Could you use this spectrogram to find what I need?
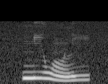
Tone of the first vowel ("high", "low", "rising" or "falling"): high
